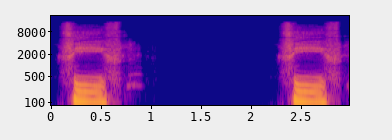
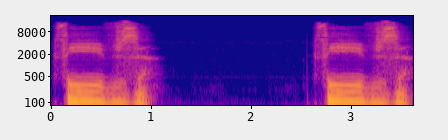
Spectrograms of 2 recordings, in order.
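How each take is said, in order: First: "Thief" ending in a crisp, voiceless f; voiceless ending demo. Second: Low "Thieves" with a buzzing vz ending; voiced ending demo. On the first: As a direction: model "Thief" evenly with an unvoiced final f. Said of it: "the last sound in thief". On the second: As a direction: model "Thieves" evenly, voice on through the final vz. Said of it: "Now we will do thieves". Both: Shown as a demonstration.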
